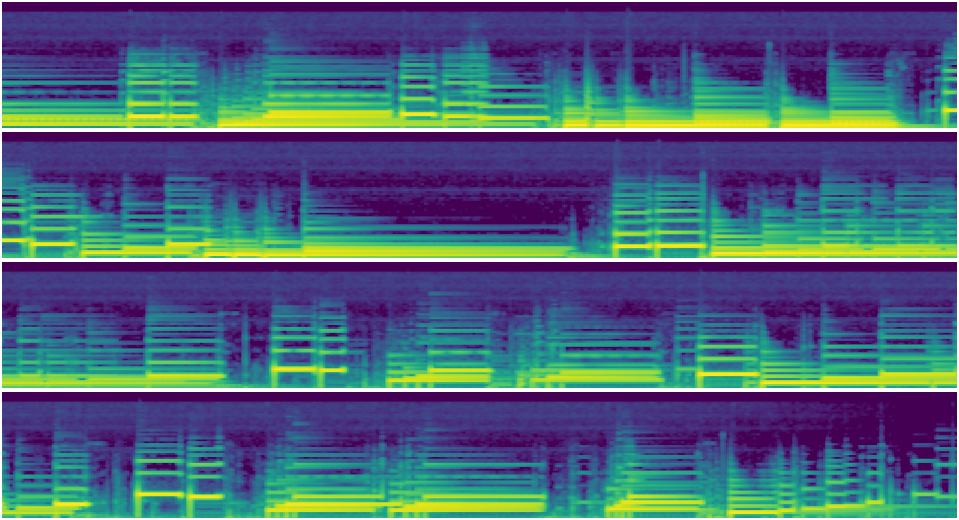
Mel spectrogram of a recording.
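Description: Solo jazz guitar played without any other instruments, moving between chordal passages and single-note melodic runs with a clean, warm tone at a steady, moderately loud level.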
